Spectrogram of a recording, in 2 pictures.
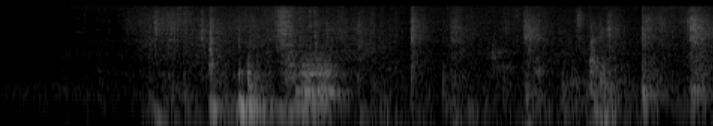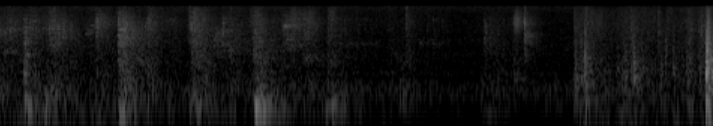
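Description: Footsteps thud softly on a floor indoors.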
